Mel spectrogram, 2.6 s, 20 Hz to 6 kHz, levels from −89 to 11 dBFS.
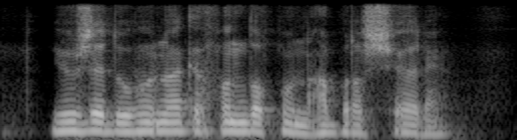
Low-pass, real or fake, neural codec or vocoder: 5.4 kHz; fake; codec, 16 kHz, about 1 kbps, DyCAST, with the encoder's durations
